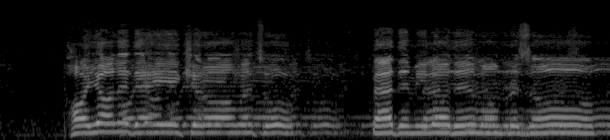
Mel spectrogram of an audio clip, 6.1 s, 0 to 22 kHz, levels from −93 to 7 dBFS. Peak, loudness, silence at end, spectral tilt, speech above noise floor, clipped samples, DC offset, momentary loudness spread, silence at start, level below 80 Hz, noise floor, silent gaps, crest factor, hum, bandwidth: -26 dBFS; -43 LUFS; 0 s; -4 dB/octave; 38 dB; under 0.1%; under 0.1%; 7 LU; 0.65 s; -90 dBFS; -81 dBFS; none; 18 dB; none; 10.5 kHz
